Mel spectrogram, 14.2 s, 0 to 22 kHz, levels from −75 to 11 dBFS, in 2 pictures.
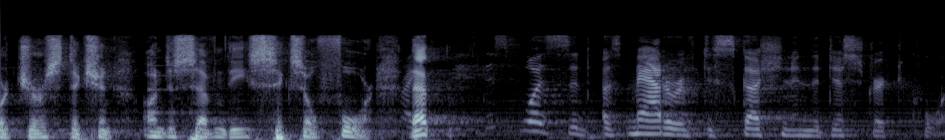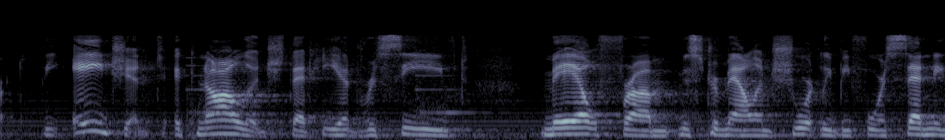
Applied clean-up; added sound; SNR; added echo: neural separator model SepFormer DNS4.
